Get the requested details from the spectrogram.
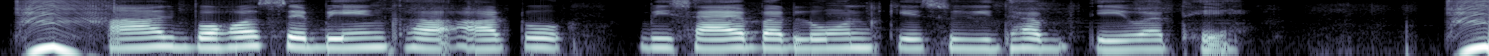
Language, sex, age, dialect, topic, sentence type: Chhattisgarhi, female, 25-30, Eastern, banking, statement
